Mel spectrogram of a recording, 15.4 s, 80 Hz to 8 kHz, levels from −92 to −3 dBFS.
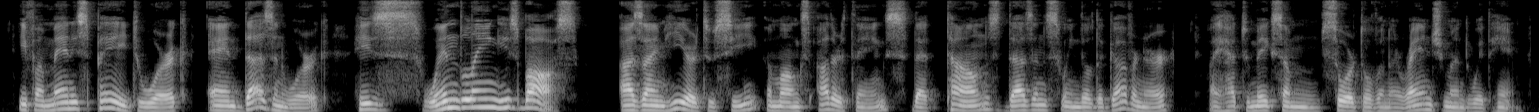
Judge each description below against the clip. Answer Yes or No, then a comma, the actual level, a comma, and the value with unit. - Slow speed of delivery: No, average, 150 wpm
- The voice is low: Yes, low, 125 Hz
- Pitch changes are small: No, average, 4.9 semitones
